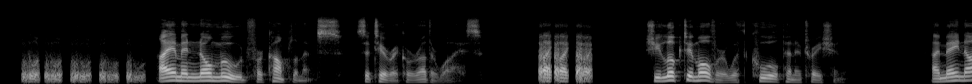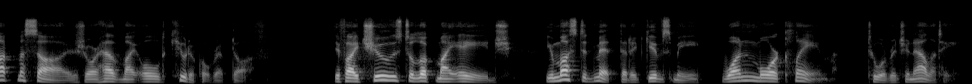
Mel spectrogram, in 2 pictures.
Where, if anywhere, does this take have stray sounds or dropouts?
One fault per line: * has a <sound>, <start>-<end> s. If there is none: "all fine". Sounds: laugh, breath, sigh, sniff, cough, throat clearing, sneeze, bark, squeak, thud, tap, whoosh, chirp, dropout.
* has a laugh, 0.2-1.5 s
* has a laugh, 5.4-5.9 s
